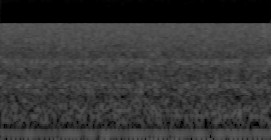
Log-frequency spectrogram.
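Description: Steady, even hiss with a low hum underneath, unchanging throughout.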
